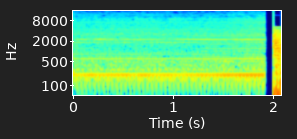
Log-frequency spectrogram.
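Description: Steady mechanical hum at a single unchanging pitch, like a running motor, cutting off abruptly near the end.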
